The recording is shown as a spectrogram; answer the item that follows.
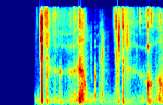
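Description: Crunchy chewing of food, faint and close, following a short silence. Two clusters of crisp biting and crunching bursts are separated by softer mastication.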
